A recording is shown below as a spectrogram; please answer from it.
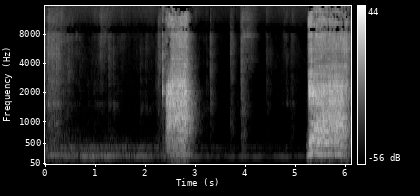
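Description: A man's strained vocal effort while forcing a heavy Powertwister spring bar shut: a long, low held groan, then two loud, forceful grunts of about half a second each, one near the middle and one near the end.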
